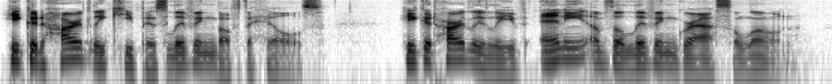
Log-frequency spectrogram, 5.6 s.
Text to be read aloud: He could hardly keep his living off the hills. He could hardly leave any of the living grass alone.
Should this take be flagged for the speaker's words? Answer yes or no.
no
